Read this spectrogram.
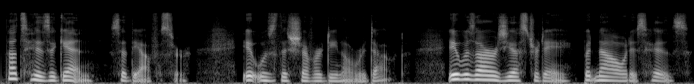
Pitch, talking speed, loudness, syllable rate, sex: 180 Hz, 175 wpm, -20 LUFS, 5.8 syllables/s, female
